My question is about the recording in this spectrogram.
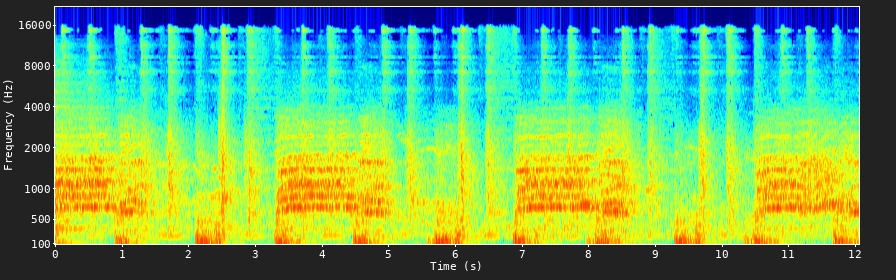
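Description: Gospel choir singing, with sustained phrases that come in waves every three to four seconds over a bass line, and sharp percussion strokes keeping a steady beat.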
